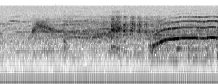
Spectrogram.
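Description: Television broadcast audio heard through the TV set's speaker: short wavering pitched sounds, then about three seconds in a long pitched note that glides up and holds as music begins.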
